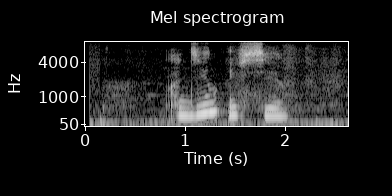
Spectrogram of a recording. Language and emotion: Russian, neutral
